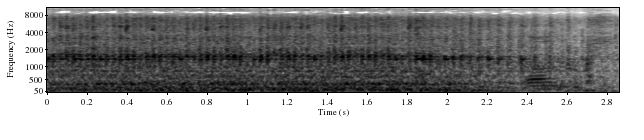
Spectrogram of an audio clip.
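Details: Kia Bongo III J3 Euro 4 diesel with misfire, vibration and black smoke; codes P0501, P0650, P0685 also stored. Rough idle with an uneven knock near 220 a minute and lumpy beat; misfire from faulty injectors, mainly at high rpm.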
